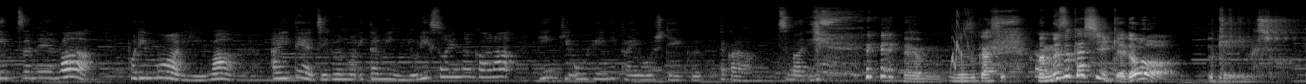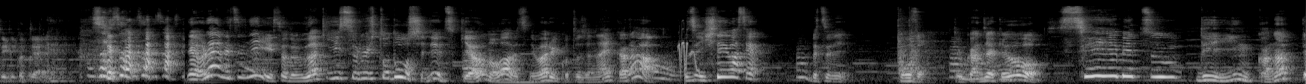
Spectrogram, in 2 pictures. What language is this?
Japanese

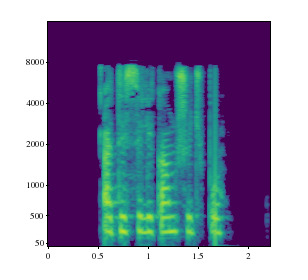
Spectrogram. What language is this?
Mari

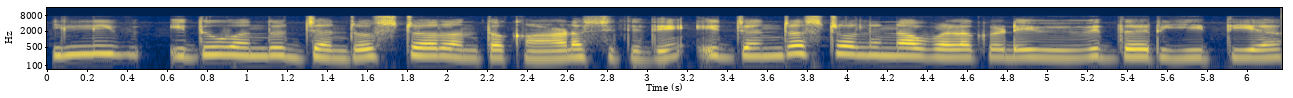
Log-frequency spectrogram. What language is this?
Kannada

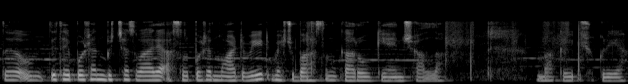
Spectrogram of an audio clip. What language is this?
Kashmiri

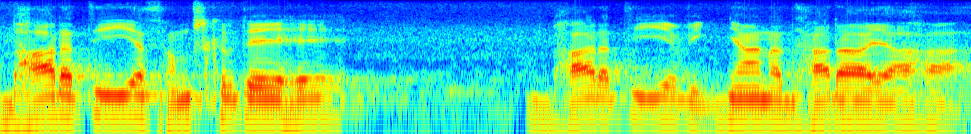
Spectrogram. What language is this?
Sanskrit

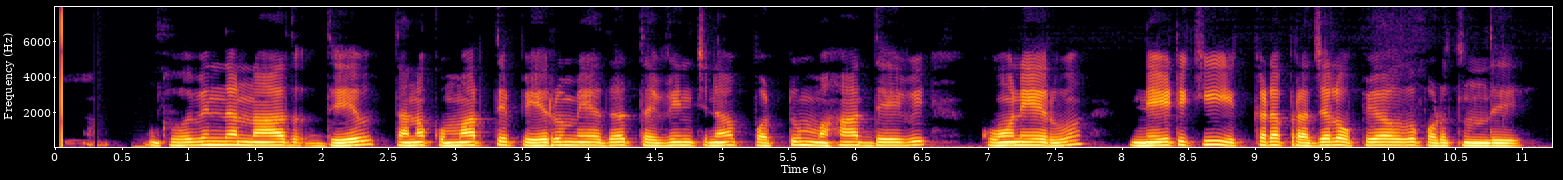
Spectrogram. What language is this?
Telugu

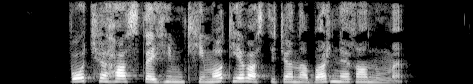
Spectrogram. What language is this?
Armenian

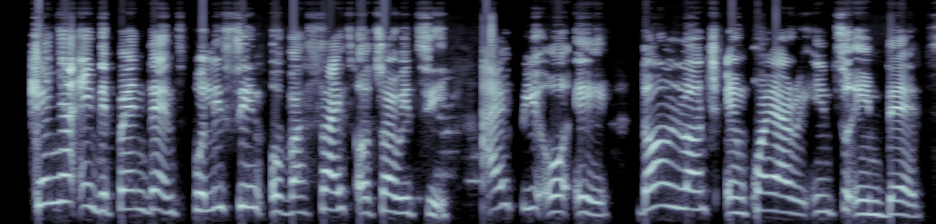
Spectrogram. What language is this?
Nigerian Pidgin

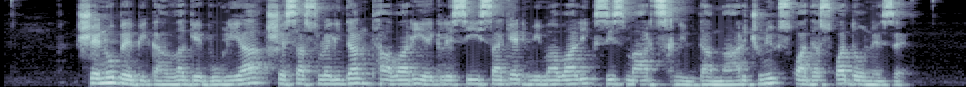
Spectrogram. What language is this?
Georgian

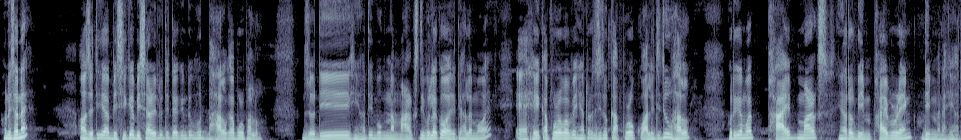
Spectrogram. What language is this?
Assamese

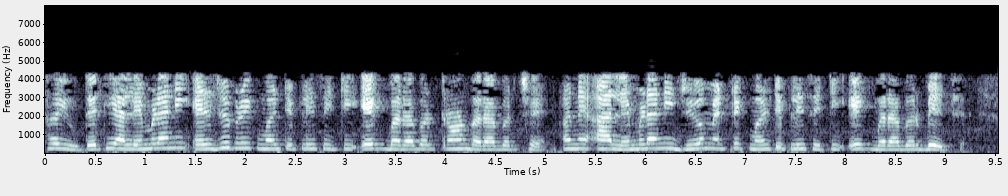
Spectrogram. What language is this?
Gujarati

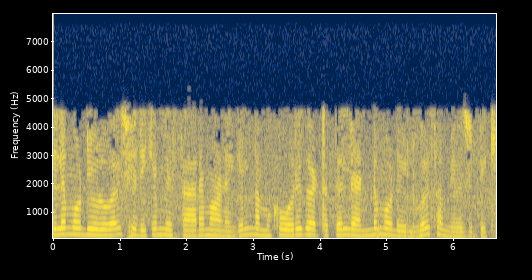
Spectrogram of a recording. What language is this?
Malayalam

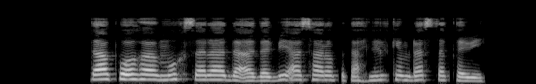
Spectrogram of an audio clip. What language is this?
Pashto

